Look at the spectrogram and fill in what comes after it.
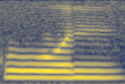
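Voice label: "gun", Cantonese, tone 3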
